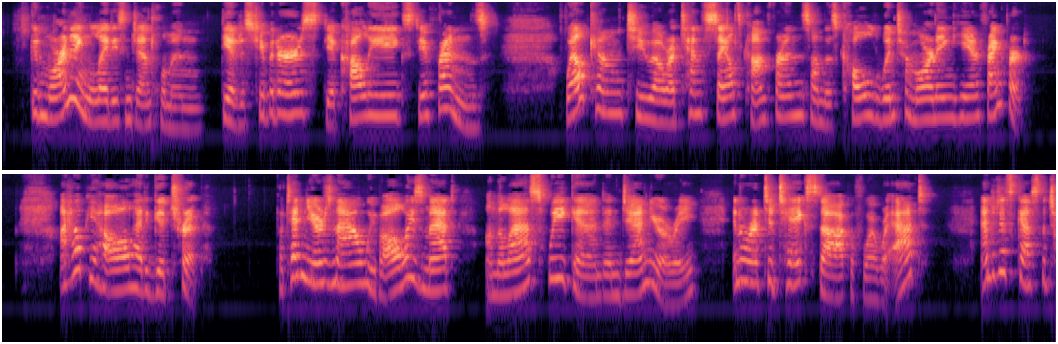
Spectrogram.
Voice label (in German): sprechprobe en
